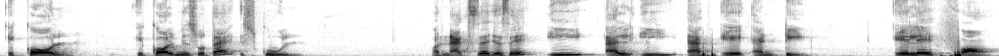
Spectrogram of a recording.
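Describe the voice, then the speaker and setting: A woman teaching a French pronunciation lesson in Hindi mixed with English, spelling each word letter by letter and repeating it slowly. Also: medium pitch. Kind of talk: spoken language lesson.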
